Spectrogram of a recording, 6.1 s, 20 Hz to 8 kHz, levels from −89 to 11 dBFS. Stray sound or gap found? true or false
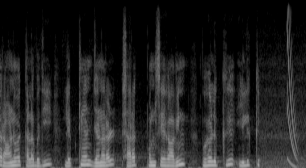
true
